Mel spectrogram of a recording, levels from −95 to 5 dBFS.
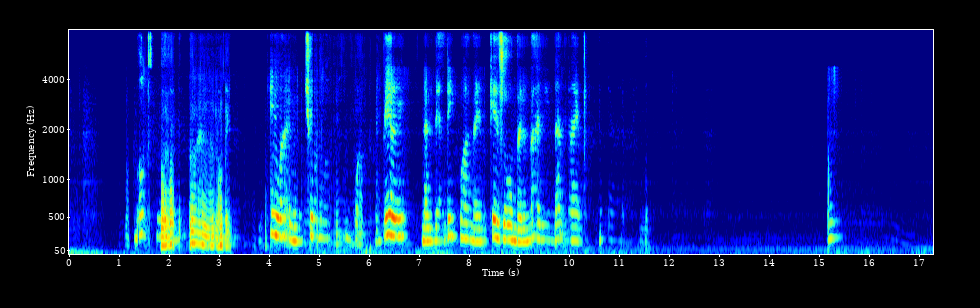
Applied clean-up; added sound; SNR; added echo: neural mask model DeepFilterNet 3.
